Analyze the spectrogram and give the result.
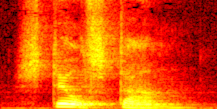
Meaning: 1. to stand still, to not move 2. to stagnate 3. to realise, to pay attention
- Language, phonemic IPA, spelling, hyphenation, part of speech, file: Dutch, /ˈstɪlˌstaːn/, stilstaan, stil‧staan, verb, Nl-stilstaan.ogg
